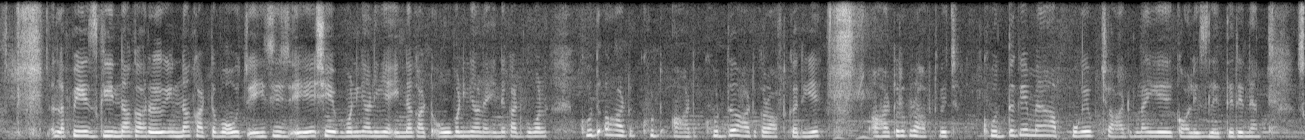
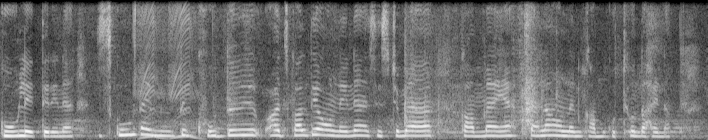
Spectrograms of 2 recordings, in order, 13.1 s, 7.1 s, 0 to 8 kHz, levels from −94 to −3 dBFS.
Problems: constant background noise, echo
